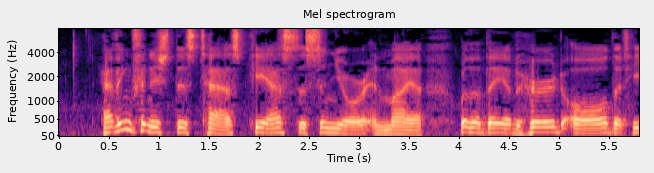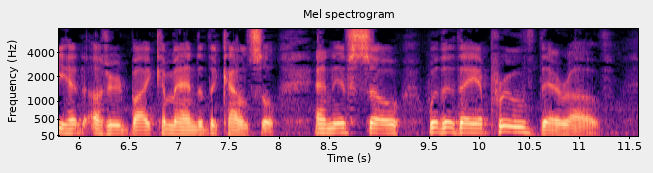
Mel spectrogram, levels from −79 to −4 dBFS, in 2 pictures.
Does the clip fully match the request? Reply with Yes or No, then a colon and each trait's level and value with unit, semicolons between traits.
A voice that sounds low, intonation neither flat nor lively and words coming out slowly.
No: low, 125 Hz; average, 3.6 semitones; average, 160 wpm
